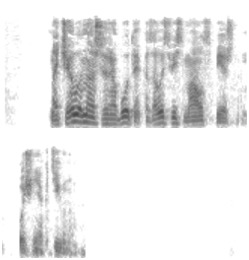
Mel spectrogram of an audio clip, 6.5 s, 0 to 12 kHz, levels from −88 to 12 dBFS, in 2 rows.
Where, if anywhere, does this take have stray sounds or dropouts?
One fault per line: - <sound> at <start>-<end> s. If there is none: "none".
none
